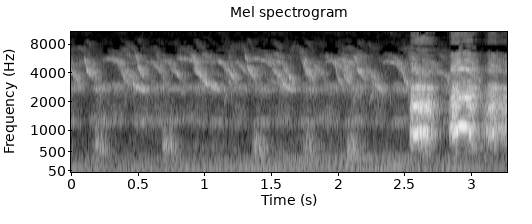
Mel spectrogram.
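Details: Red junglefowl crowing in the cà lắm style: a short, harsh crow in two loud bursts near the end, after steady high chirring and faint ticking bird calls.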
